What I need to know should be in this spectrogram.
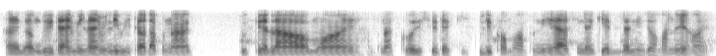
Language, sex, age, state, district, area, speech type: Assamese, male, 18-30, Assam, Majuli, urban, conversation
